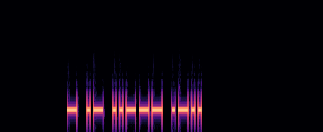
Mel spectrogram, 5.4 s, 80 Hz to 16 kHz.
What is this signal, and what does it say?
Morse code, heard as a keyed tone, about 23 wpm, 700 Hz. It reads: TA2L
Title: DXCC-100 Call Signs - 4 Characters - 22wpm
